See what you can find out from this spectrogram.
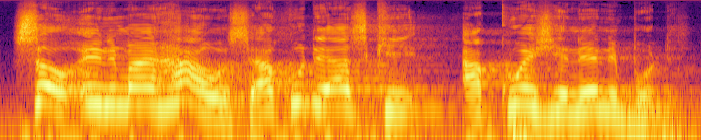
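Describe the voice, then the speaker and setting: A man in his sixties from Kenya with a Kenyan accent, a Swahili speaker giving a church testimony in halting, simple English. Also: very high voice, sing-song, a bit bright, long reverb tail. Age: 60s.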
